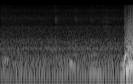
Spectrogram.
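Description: A pause in a man's speech filled by a steady low hum and room tone, then his voice comes back loudly near the end.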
